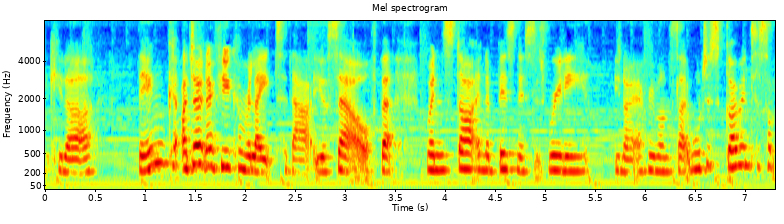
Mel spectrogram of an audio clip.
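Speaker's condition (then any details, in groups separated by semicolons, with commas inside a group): No condition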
